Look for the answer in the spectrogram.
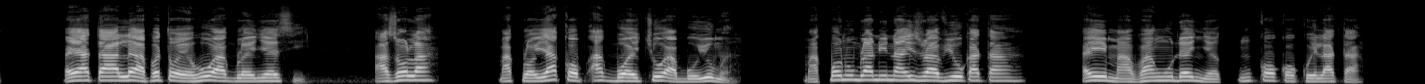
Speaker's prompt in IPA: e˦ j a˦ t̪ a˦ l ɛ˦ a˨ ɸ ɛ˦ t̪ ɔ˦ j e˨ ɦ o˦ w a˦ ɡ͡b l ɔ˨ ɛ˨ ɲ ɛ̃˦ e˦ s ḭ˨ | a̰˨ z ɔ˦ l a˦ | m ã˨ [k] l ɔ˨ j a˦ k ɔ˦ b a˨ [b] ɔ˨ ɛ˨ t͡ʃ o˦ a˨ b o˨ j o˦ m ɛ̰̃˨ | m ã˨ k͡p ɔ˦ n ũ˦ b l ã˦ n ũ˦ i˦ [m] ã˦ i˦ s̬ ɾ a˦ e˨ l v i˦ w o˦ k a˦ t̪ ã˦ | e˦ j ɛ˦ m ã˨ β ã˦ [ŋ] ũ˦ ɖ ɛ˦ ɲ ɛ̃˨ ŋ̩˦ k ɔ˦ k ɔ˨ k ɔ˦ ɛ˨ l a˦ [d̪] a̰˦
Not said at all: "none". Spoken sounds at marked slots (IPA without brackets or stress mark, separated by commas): k͡p, ɡ͡b, n, ŋ, t̪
